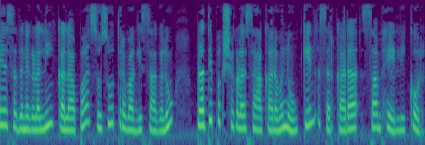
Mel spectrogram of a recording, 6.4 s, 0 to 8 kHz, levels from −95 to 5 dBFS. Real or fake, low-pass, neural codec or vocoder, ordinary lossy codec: real; 7.2 kHz; none; none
